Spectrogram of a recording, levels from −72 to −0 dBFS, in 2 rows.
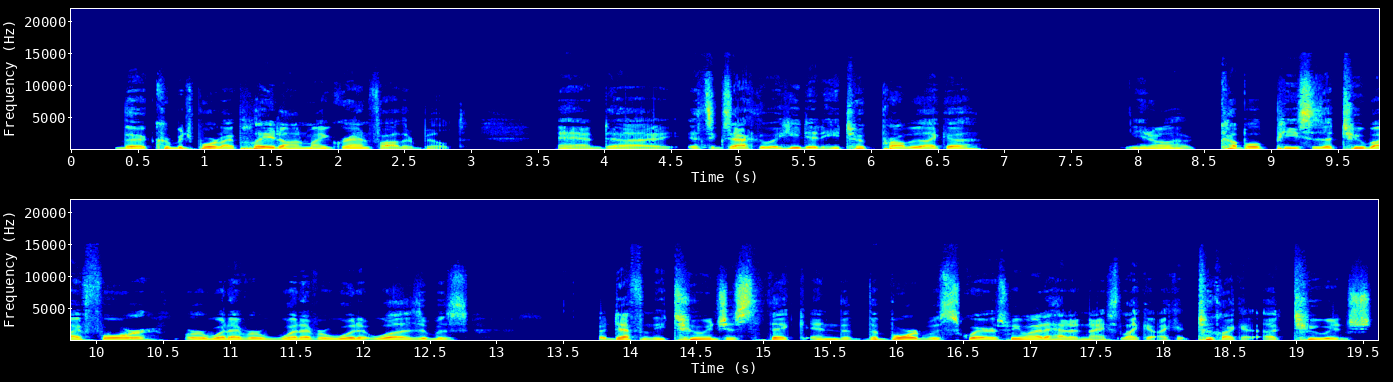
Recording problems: garbled, watery; slightly

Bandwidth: 15 kHz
